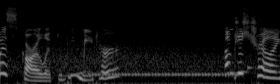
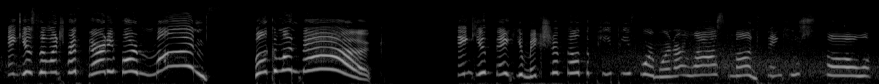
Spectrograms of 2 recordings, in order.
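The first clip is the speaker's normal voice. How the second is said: much higher, bright streamer thanks; excited thanks; 11 semitones higher, 3 dB louder than usual. Real, not acted. Thanking a subscriber on stream, gushing. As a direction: gush over the sub.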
